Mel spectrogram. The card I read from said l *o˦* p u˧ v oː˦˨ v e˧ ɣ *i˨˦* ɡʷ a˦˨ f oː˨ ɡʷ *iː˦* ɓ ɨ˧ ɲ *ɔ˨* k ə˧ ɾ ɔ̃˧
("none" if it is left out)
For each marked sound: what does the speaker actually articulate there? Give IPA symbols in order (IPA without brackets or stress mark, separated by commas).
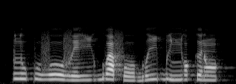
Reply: u˦, i˨˦, iː˦, ɔ˦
